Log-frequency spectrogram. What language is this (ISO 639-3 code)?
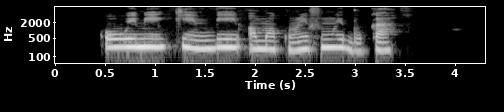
yor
